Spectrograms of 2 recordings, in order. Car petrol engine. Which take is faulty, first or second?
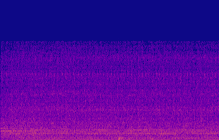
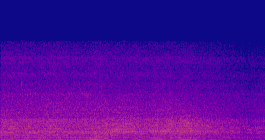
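second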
